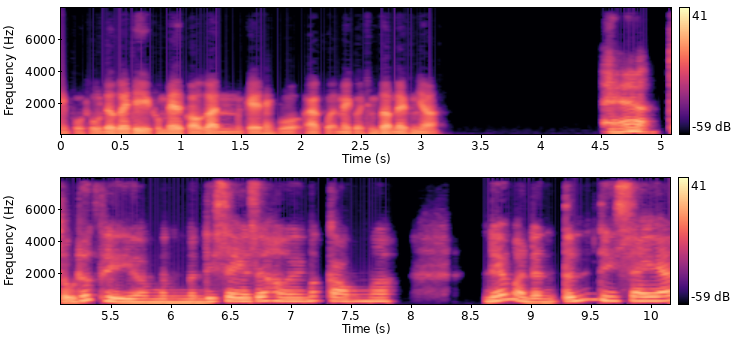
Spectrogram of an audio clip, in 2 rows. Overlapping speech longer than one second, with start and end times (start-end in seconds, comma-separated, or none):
none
